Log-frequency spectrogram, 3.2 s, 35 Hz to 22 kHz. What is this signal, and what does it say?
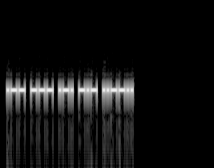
Morse code, heard as a keyed tone, about 40 wpm, 700 Hz. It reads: WORK?
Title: Sentences from Top 500 Words and Abbreviations 40wpm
